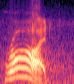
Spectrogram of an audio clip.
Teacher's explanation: Use the open ah sound like hot and stop.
